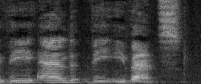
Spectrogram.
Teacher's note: when we have the word thee followed by a vowel AE I O U we say the events and we say the end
